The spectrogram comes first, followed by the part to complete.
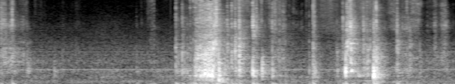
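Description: Sliding-blade paper trimmer cutting a strip off a sheet of card: one cutting stroke of just under a second about two and a half seconds in, followed by a few short knocks as the card and trimmer are handled.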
